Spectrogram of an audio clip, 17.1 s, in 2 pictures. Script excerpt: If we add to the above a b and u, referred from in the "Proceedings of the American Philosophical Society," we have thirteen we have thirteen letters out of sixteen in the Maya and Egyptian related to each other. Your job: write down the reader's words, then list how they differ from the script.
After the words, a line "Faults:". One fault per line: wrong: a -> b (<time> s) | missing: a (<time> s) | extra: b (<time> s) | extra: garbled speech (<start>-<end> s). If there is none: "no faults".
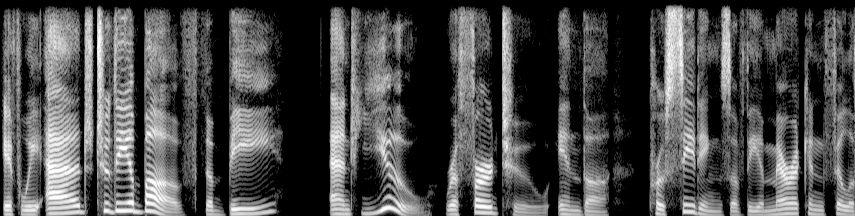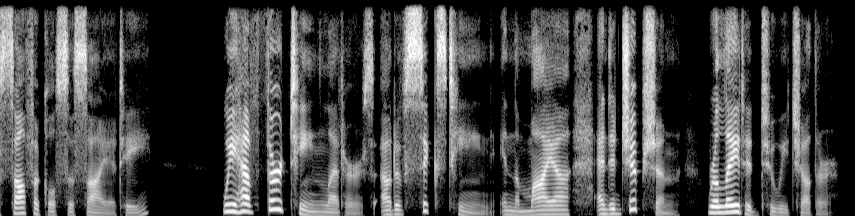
If we add to the above the b and u, referred to in the "Proceedings of the American Philosophical Society," we have thirteen letters out of sixteen in the Maya and Egyptian related to each other.
Faults:
wrong: a -> the (2.0 s)
wrong: from -> to (5.0 s)
missing: we have thirteen (11.8 s)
